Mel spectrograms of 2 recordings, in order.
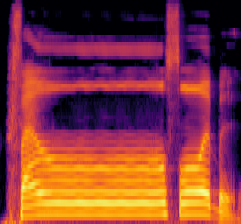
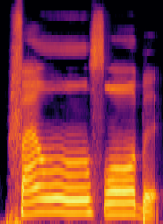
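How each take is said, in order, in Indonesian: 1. Dengungnya ditahan selama dua ketukan. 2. Dengungnya dipotong pendek dan terburu-buru. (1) "harusnya ditahan dulu dua ha, dua harokat" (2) "terlalu tergesa-gesa"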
